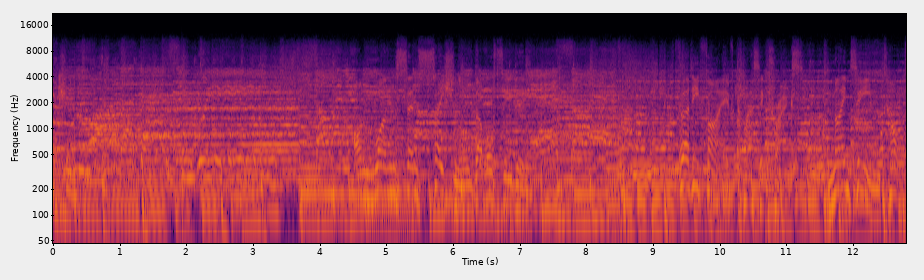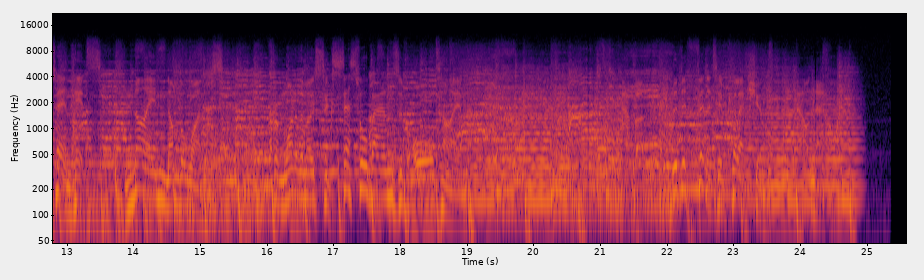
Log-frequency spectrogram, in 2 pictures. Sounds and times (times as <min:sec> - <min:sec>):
Music: 0:00.0 - 0:25.1
Speech: 0:04.5 - 0:07.2, 0:09.4 - 0:15.3, 0:16.1 - 0:19.0, 0:21.3 - 0:24.4.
